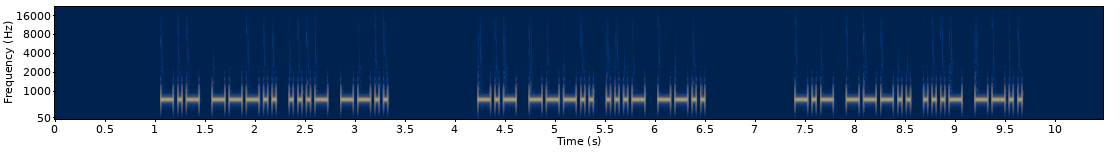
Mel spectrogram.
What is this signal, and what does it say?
Morse code, heard as a keyed tone, about 28 wpm, 700 Hz. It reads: K8VZ K8VZ K8VZ
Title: USA Call Signs - 4 Characters - Repeated 3x - 28wpm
